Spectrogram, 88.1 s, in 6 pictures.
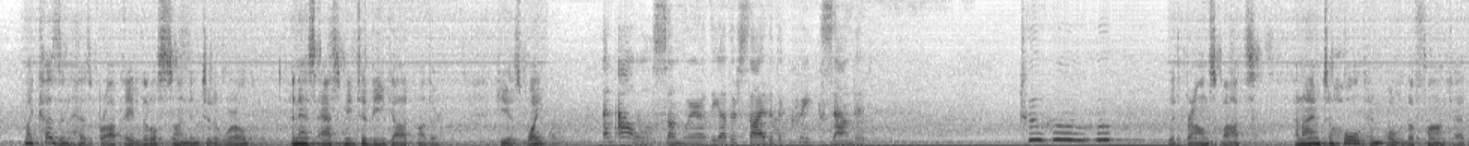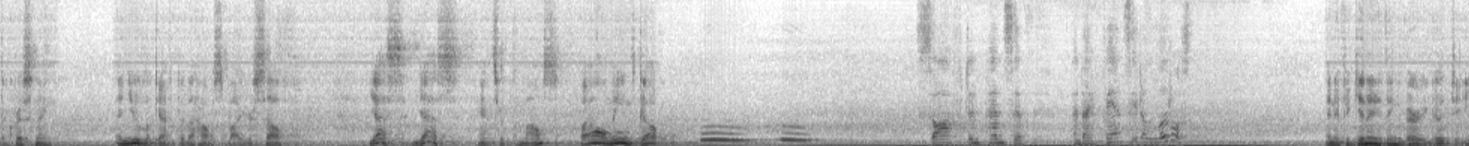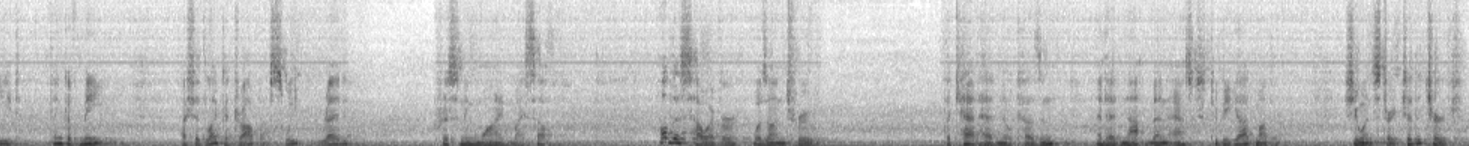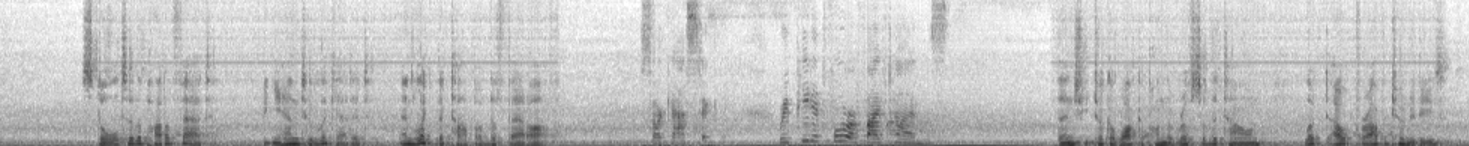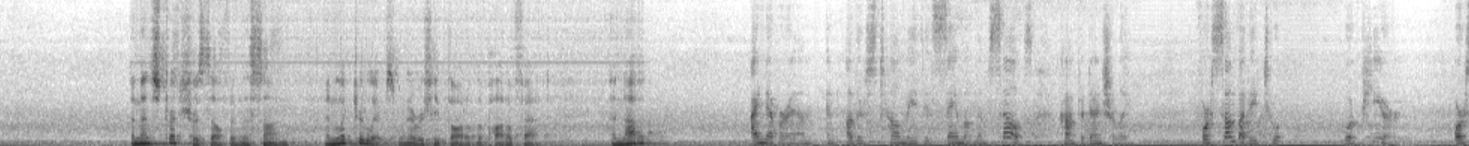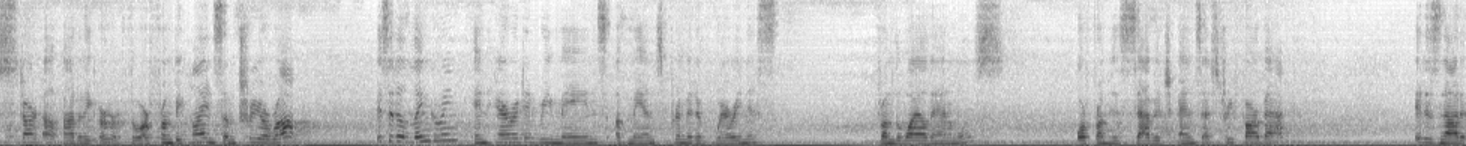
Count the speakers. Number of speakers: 2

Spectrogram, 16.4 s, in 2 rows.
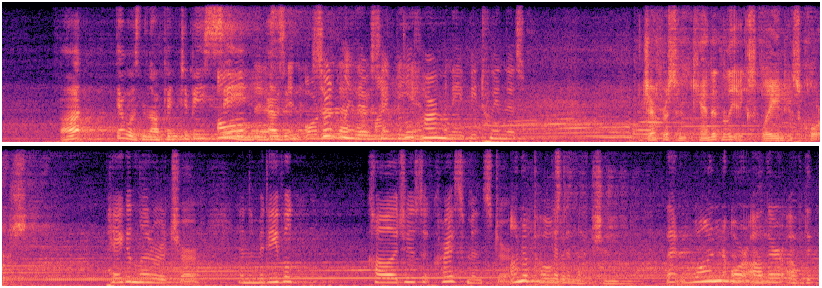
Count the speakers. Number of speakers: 4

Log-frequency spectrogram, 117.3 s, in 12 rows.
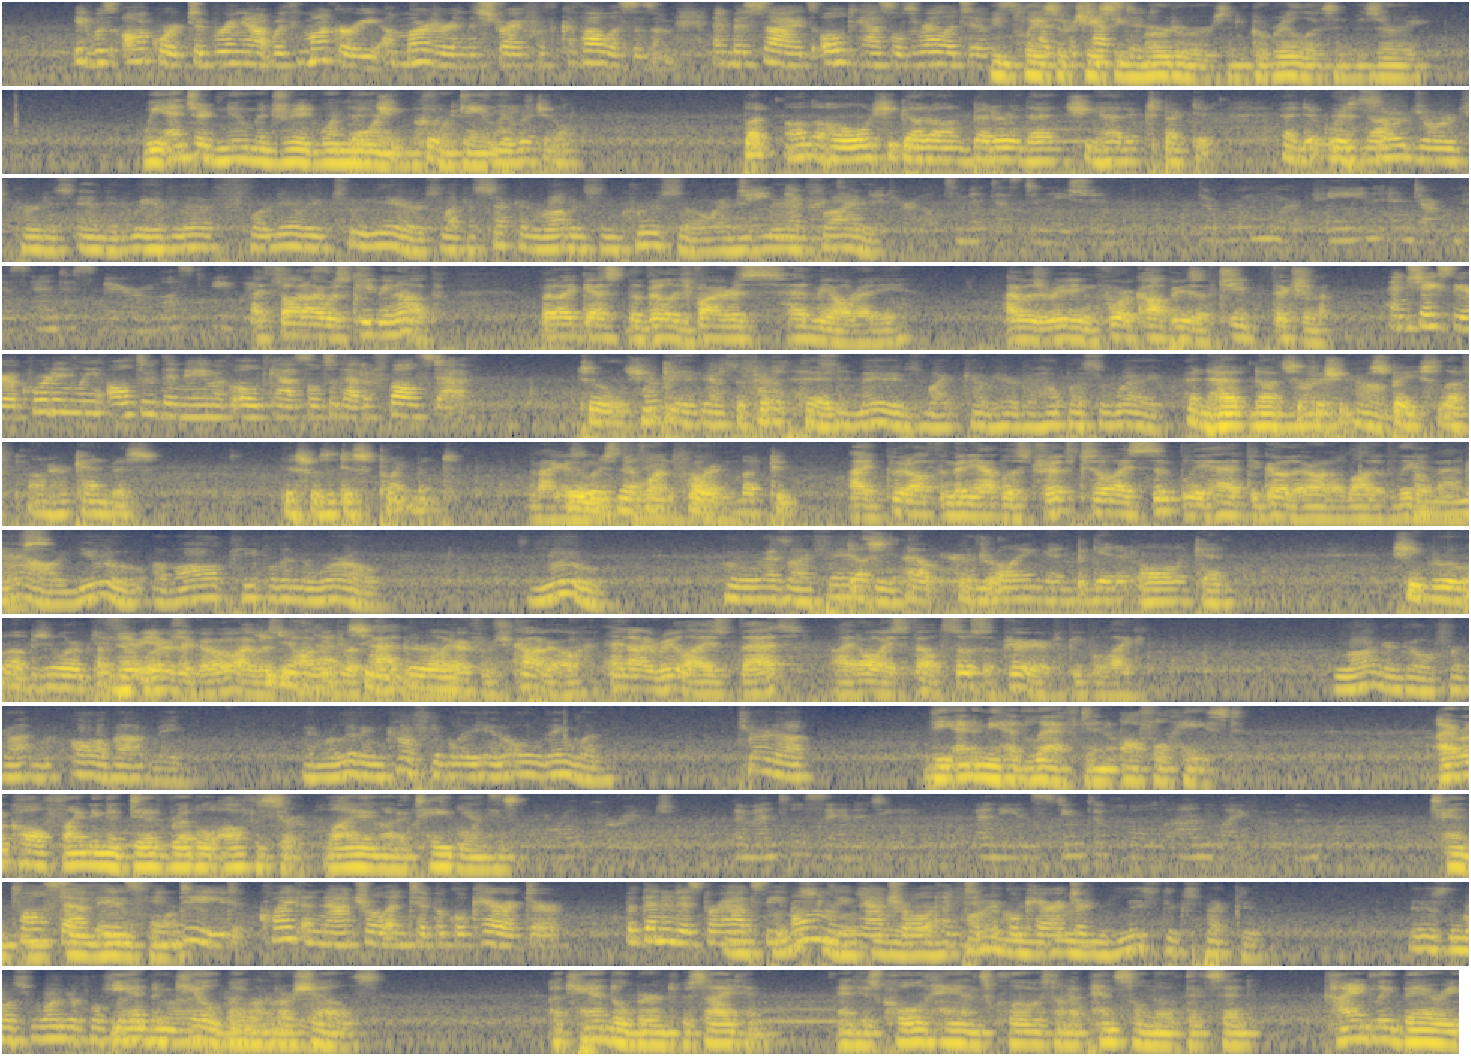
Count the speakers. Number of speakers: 6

